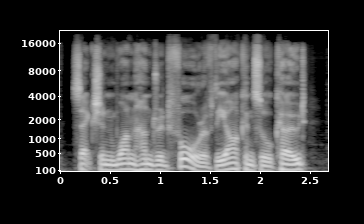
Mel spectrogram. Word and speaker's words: Arkansas: section 104 of the Arkansas code, there's only one correct way to pronounce the state's name, Arkansas, with the final S silent. Say Arkansaws or Arkansawz, and technically, you're breaking the law.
